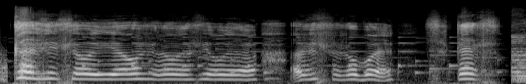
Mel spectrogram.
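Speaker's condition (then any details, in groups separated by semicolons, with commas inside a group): Cerebral palsy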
